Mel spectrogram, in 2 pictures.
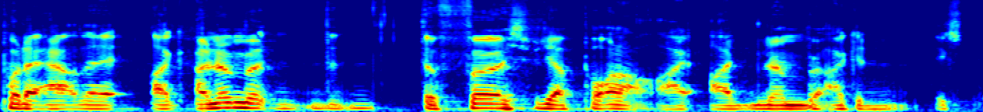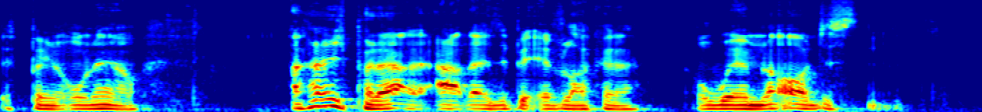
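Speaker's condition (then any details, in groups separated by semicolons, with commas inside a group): Stutter; sudden onset at age 5, woke one morning unable to speak, saw doctor, speech therapy; still has stutter; repeated sounds, repeated words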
